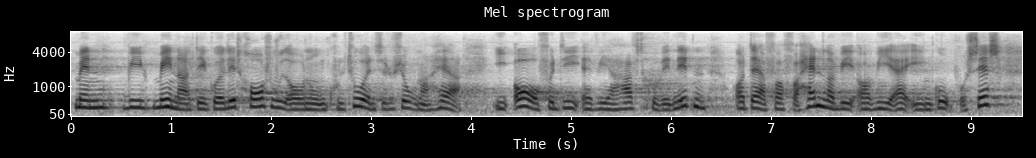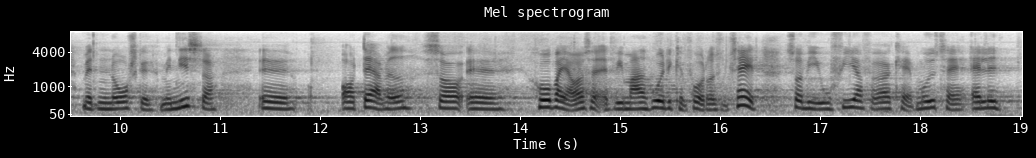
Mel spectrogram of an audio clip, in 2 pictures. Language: Danish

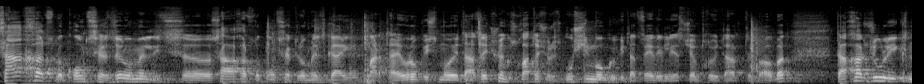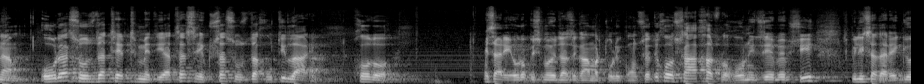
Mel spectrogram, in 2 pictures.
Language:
Polish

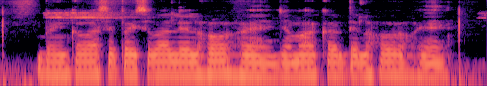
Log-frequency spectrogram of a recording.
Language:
Magahi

